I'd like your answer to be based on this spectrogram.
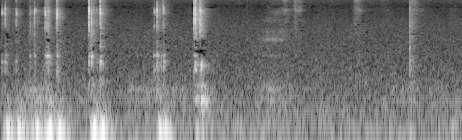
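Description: A slim wireless keyboard with a silver aluminium frame and black plastic chiclet keys sits on a wooden table and is typed on with fingertips that have long white-painted nails. The keys give quick, irregular clicks and taps with a soft low thump under a bright clack, dense at first, then sparser and quieter toward the end.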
